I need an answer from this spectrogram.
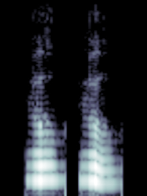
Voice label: Ewe Motion, Ideo Phones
